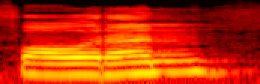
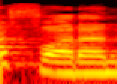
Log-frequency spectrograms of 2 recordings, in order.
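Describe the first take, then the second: First: फौरन with a long औ after फ; फौरन sounded out as "fau-ran"; corrected word. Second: फरन with a short "a" after फ; clipped first vowel in फरन; misspelt word. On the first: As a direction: draw out the "au" in फौरन. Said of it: "लेकिन क्या होता है". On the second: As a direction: read फरन without any औ sound. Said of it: "शब्द क्या लिखा है". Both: Shown as a demonstration.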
